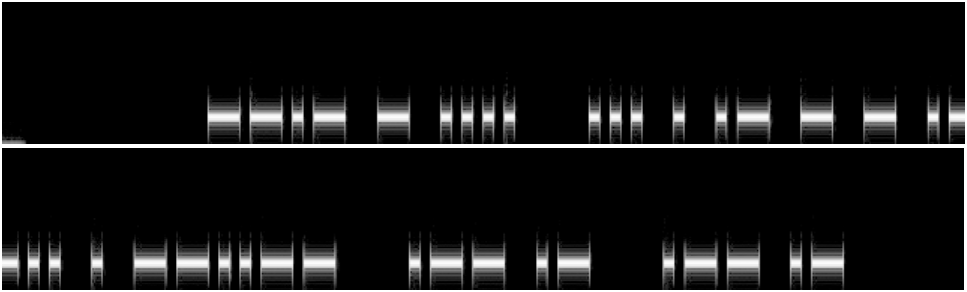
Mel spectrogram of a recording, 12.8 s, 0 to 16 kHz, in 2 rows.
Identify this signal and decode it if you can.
Morse code, heard as a keyed tone, about 17 wpm, 700 Hz. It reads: QTH SEATTLE, WA WA
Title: Practice QSO - Exchange 1 - Beginning - 17wpm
